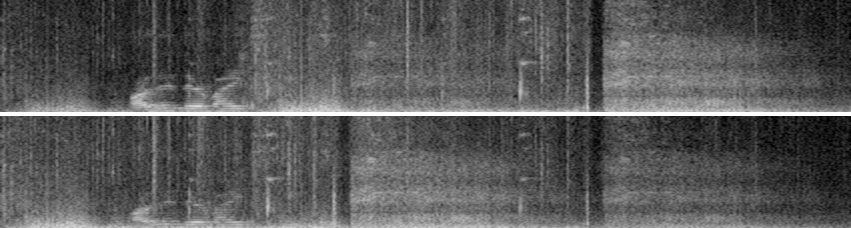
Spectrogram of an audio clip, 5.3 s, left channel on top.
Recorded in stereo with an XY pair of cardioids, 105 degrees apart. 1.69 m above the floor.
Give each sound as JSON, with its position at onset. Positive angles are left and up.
{"t": 0.8, "sound": "a man speaking", "azimuth_deg": 60, "distance_m": 2.5}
